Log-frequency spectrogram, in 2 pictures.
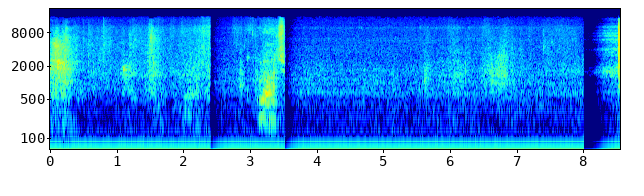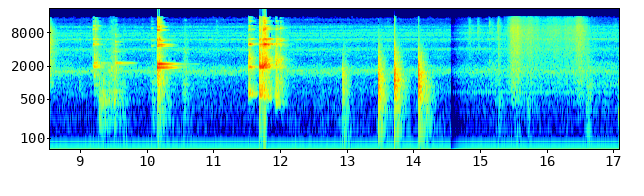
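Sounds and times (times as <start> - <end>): dishes and cups clinking: 9.2 - 10.6, 11.6 - 12.2.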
